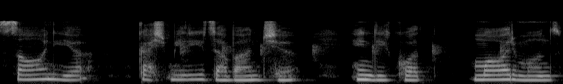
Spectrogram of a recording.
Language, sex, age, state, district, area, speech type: Kashmiri, female, 30-45, Jammu and Kashmir, Pulwama, rural, spontaneous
